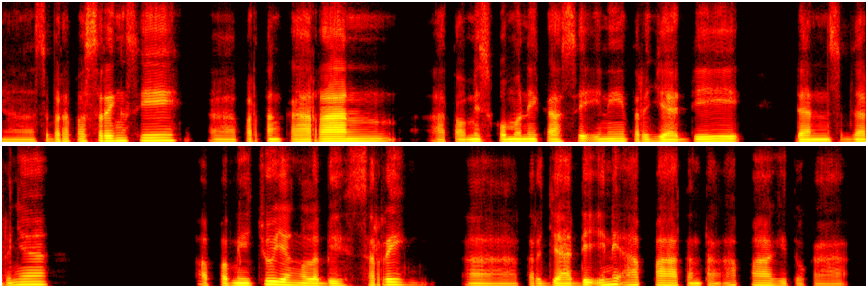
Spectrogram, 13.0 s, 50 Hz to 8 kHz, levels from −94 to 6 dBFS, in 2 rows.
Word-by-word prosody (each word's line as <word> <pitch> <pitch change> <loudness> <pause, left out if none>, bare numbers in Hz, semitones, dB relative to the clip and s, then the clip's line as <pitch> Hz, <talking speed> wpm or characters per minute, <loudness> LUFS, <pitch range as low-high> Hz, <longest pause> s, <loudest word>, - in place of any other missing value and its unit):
Nah 105 0 -7
seberapa 120 +2 -4
sering 145 +3 +2
sih, 160 +1 +1 0.2
eee, 110 -1 -5
pertengkaran 130 +3 +3 0.2
atau 105 +1 -6
miskomunikasi 120 +2 +1
ini 130 +1 0
terjadi 120 +2 +1 0.4
dan 110 -1 +4
sebenarnya 125 +9 -1 1.1
Eee, - - -4
pemicu 120 +5 +1
yang 145 -6 +4
lebih 115 -1 +1
sering, 140 +4 -2 0.3
eee, 105 -1 -5
terjadi 115 +2 +1
ini 160 +4 +2
apa? 130 -2 -1
tentang 110 -2 -6
apa 130 -2 -3
gitu, 105 -3 -10
Kak? 100 0 -11
120 Hz, 115 wpm, -23 LUFS, 110-130 Hz, 1.1 s, dan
